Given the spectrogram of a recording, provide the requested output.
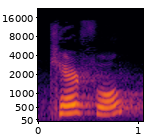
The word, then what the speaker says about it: careful: No, la E es muda. En estas ocasiones, en las 3 palabras, la E es muda. Care no se pronuncia la E. Use, no, tampoco. Careful, no se pronuncia la E.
